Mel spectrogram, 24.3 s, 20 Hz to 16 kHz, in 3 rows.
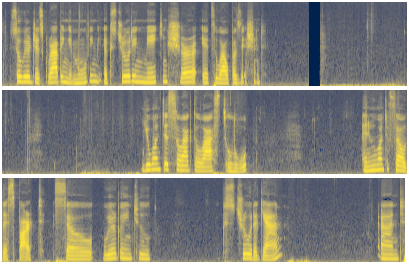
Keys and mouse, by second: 0.6 e, 3.4 s, 5.3 KP_1, 6.8 g, 8.7 alt+click, 8.9 s, 9.8 KP_1, 10.6 s, 10.9 KP_1, 12.2 KP_1, 12.7 s, 13.0 KP_1, 15.1 1, 18.8 KP_4, 19.8 KP_1.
